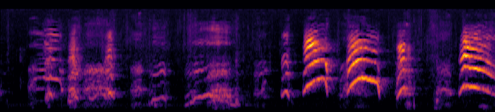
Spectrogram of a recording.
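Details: Deutsch Drahthaar dog vocalizing: a rapid run of high, arching whines and yelps, some clear and tonal, others rough, rising in strength toward the end, with short gaps between calls.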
